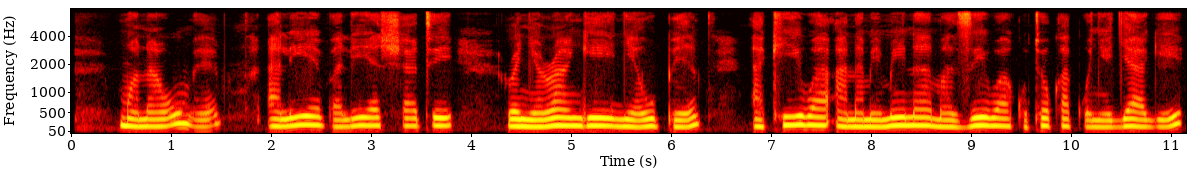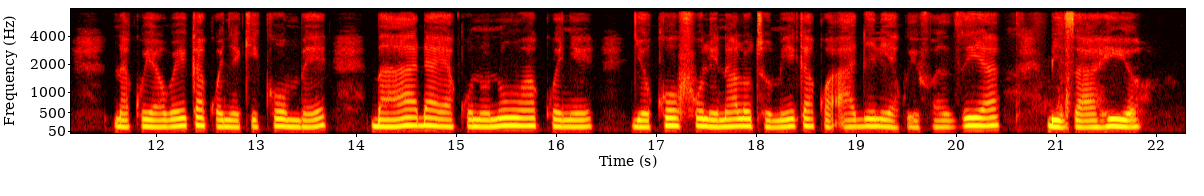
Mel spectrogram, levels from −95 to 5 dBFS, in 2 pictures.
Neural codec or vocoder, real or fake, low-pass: none; real; 7.2 kHz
